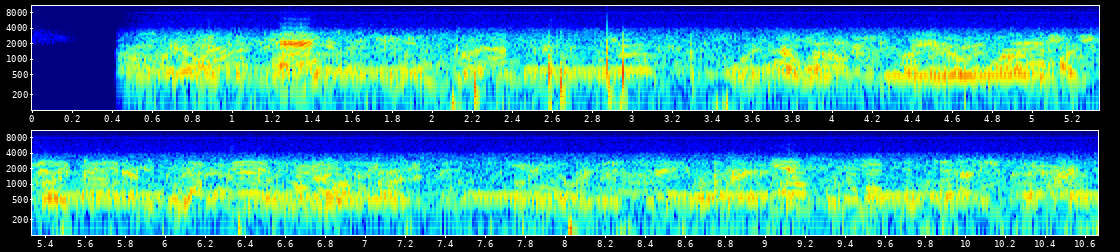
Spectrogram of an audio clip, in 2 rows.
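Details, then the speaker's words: 1976-1981 analog phone line call to a busy number: faint jumbled voices, then about 17 seconds in a British double-pulse ring starts and an answer sounds as a 2400 Hz tone burst over the international circuit; natural crosstalk, cause unconfirmed. "in this next part about 17 seconds in you can hear a British ring start up plus the sound of the answer over the international circuit which is a 2400hz tone burst"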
